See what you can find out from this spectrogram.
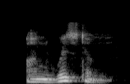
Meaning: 1. Lack of wisdom; unwise action or conduct; folly, foolishness 2. An instance of a lack of wisdom; a foolish act 3. A foolish or unwise being or force
- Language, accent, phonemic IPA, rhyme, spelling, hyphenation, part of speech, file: English, Southern England, /(ˌ)ʌnˈwɪzdəm/, -ɪzdəm, unwisdom, un‧wis‧dom, noun, LL-Q1860 (eng)-unwisdom.wav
